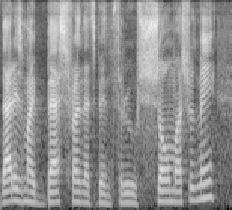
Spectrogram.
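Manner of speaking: ordinary talk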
